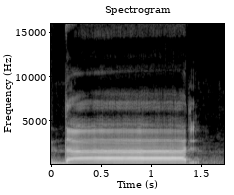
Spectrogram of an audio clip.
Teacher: اس کو ذرا کھینچ کے پڑھتے ہیں، 3 سے 5 الف کی مقدار لمبا کر کے پڑھتے ہیں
